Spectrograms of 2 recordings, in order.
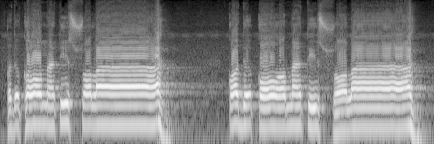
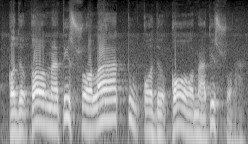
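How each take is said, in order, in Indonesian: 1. Jeda napas memisahkan kedua frasa. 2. Kedua frasa itu tersambung tanpa jeda. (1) "Kalau nafas" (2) "Karena disambung"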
